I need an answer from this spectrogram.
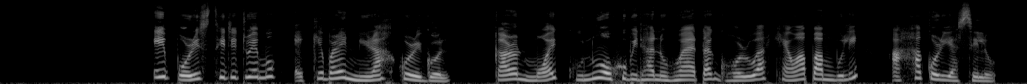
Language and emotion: Assamese, disgusted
